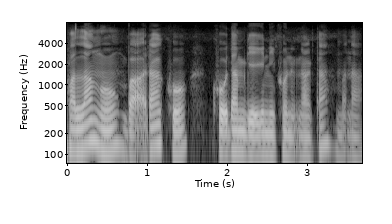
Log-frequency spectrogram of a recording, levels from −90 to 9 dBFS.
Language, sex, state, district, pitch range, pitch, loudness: Garo, male, Meghalaya, South Garo Hills, 95-120 Hz, 105 Hz, -20 LUFS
